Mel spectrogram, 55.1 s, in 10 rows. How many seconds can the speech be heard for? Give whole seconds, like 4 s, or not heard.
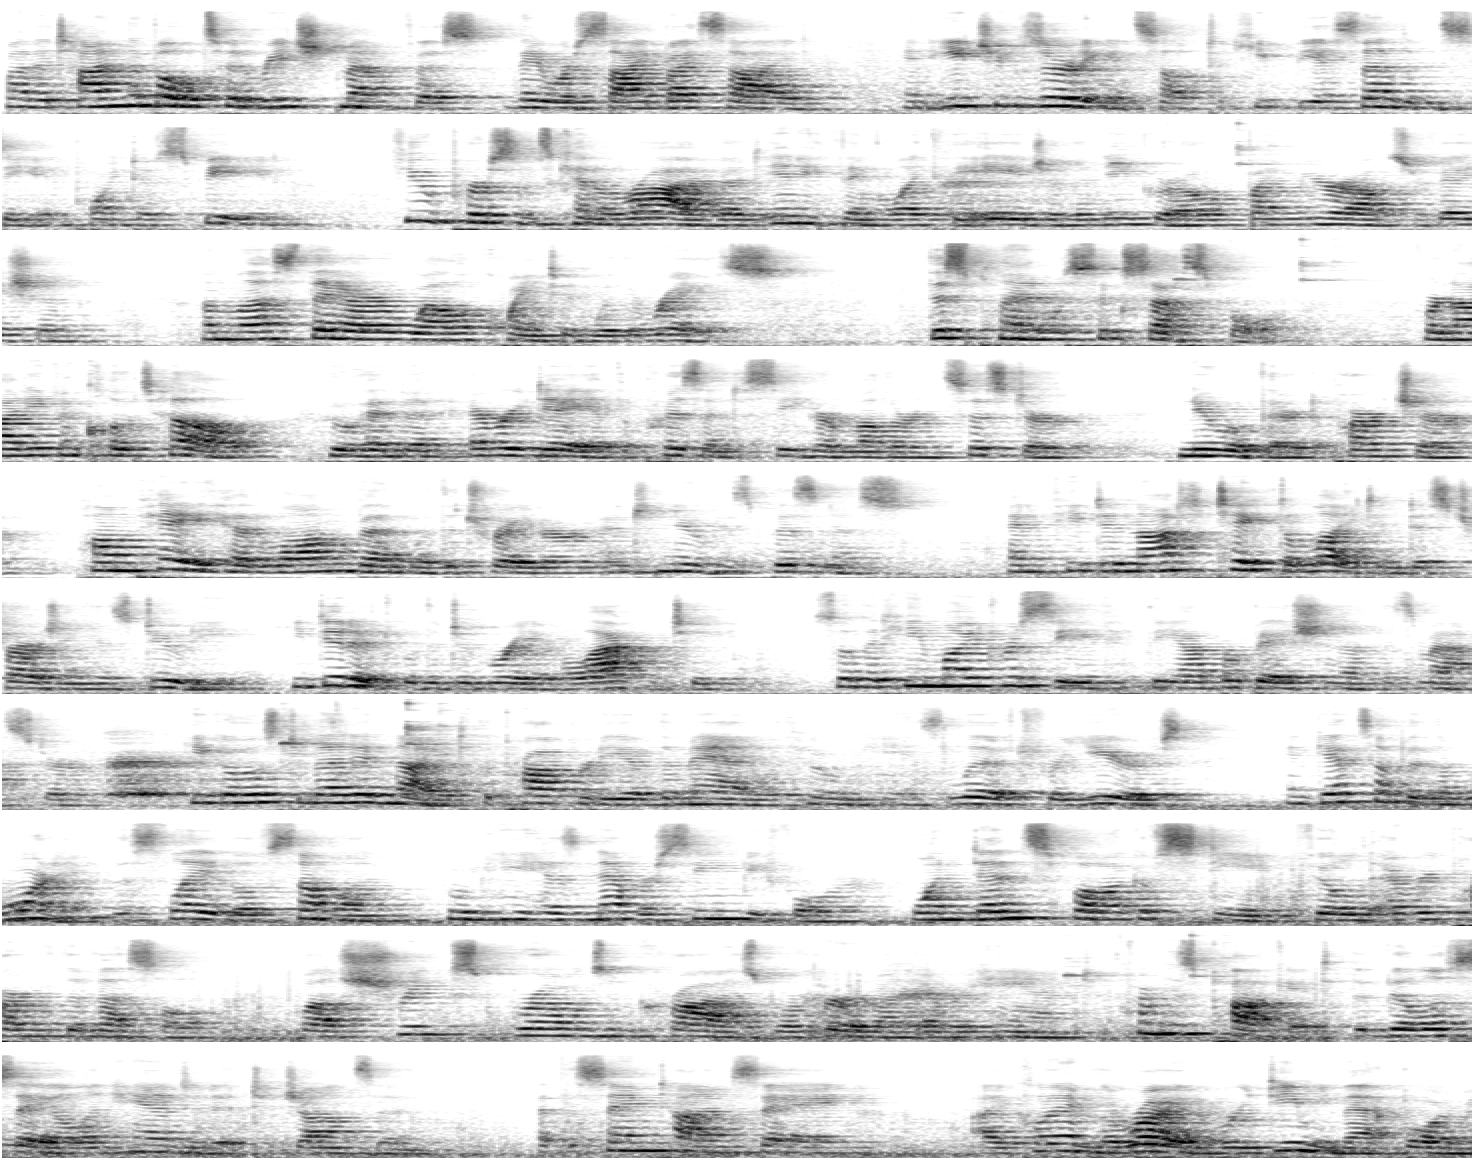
55 s.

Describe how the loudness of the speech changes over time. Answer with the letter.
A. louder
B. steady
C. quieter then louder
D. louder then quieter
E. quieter
B.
